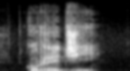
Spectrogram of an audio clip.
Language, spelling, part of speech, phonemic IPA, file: Occitan, corregir, verb, /kurreˈ(d)ʒi/, LL-Q942602-corregir.wav
- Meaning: to correct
